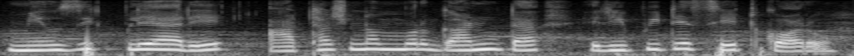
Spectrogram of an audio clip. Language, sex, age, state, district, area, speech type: Bengali, female, 45-60, West Bengal, Purba Medinipur, rural, read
